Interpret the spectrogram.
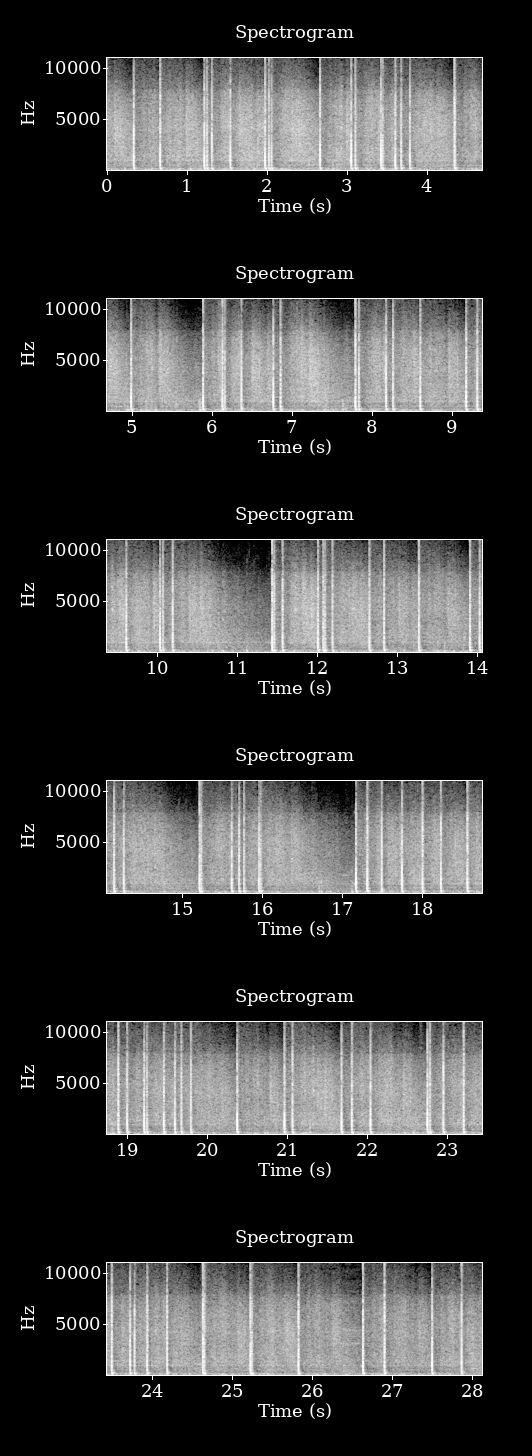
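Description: Kerala temple-festival fireworks (vedikettu) going off in a dense, unbroken barrage: many sharp bangs and crackles a second, with a few louder cracks standing out.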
